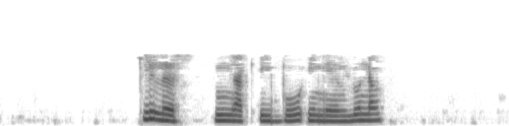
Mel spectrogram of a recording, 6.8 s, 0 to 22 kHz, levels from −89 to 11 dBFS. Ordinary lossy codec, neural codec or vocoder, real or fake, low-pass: MP3, 16 kbps; codec, 16 kHz, 4 kbps, FunCodec, trained on Chinese and English, 50 frames a second; fake; 3.6 kHz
